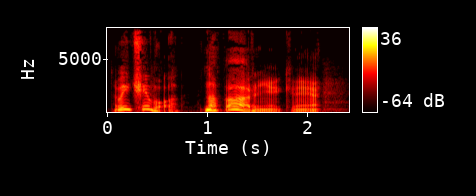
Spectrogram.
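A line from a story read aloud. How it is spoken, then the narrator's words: Squeaking. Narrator (Russian): пискнул тот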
